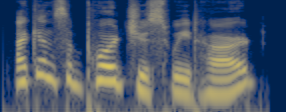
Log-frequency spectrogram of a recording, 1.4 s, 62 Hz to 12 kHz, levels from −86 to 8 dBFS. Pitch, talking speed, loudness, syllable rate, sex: 210 Hz, 210 wpm, -17 LUFS, 6.0 syllables/s, female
